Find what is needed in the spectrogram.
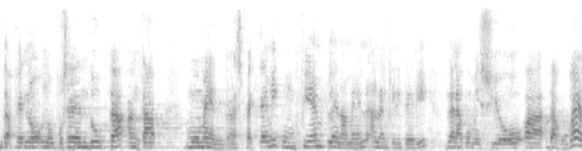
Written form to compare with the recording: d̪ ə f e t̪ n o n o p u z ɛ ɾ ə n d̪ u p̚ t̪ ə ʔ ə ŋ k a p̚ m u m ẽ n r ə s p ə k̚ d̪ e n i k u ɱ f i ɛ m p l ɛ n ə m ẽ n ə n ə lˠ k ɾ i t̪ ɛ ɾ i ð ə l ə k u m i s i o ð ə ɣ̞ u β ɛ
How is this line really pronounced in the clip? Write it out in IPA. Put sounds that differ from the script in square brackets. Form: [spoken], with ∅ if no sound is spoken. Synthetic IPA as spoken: d̪ ə f e t̪ n o n o p u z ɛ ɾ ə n d̪ u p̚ t̪ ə ʔ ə ŋ k a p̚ m u m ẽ n r ə s p ə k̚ [t̪] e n i k u ɱ f i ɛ m p l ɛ n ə m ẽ n ə n ə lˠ k ɾ i t̪ ɛ ɾ i ð ə l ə k u m i s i o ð ə ɣ̞ u β ɛ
